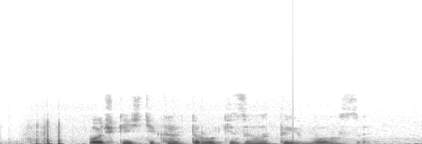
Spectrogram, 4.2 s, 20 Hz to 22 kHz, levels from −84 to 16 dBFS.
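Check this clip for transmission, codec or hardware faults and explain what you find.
One fault is present: channel delay (comb filtering) from 2.94 s to the end of the speech. One channel arrives roughly 10 ms late, and when the two are summed to mono, the shared content cancels at evenly spaced frequencies. The lowest notch sits somewhere around 40 Hz, with more at regular steps above it. The result sounds hollow and phasey. Because a 10 ms offset is too short to be heard as a separate repeat, it does not sound like an echo. The notches also stay fixed, unlike the shifting swirl of codec artefacts.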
